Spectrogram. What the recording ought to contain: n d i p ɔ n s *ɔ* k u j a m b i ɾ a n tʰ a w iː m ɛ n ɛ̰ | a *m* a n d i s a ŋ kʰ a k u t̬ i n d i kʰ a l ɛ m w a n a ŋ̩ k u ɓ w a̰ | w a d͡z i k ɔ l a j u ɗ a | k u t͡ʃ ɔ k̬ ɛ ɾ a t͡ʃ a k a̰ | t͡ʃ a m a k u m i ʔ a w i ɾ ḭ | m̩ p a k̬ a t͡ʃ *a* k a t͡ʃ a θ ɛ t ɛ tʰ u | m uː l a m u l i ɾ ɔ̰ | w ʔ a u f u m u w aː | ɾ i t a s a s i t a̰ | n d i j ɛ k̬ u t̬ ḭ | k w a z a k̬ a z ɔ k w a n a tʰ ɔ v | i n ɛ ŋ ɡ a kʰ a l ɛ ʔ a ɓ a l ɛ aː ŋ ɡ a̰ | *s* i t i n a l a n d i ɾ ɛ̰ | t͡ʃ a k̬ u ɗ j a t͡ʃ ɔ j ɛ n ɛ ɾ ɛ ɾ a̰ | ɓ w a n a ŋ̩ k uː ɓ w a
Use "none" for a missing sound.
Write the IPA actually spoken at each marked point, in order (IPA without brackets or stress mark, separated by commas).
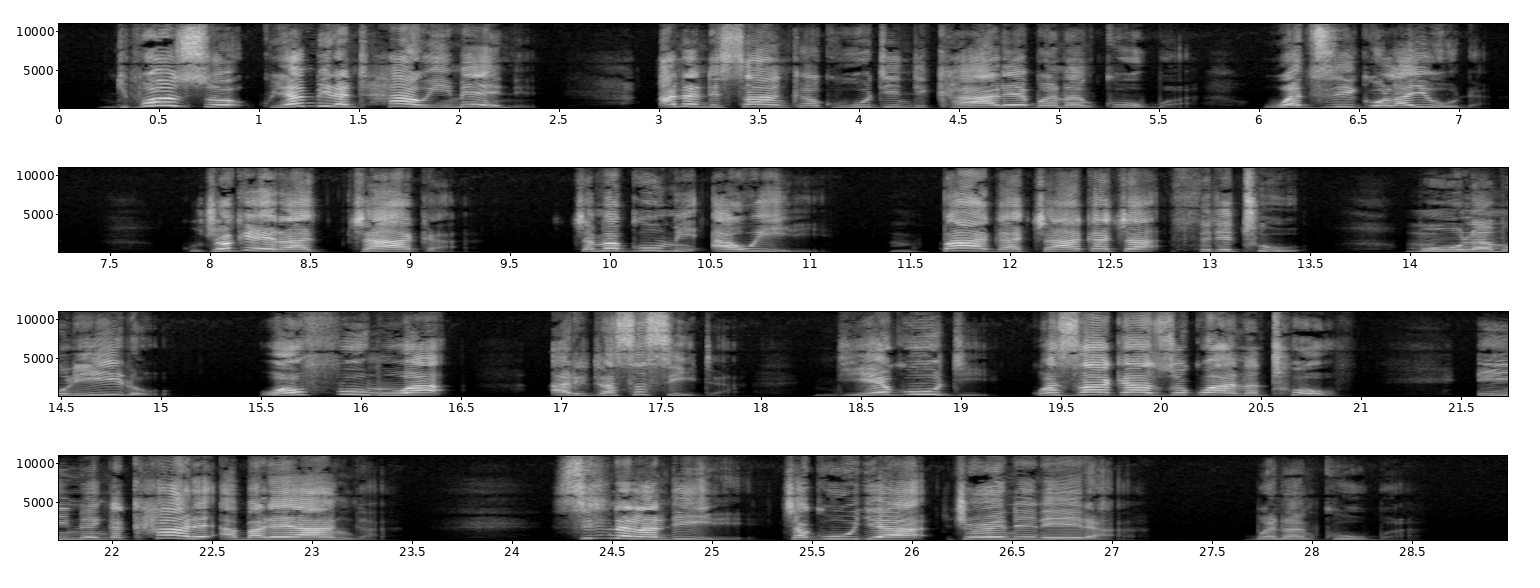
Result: ɔ, n, a, s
